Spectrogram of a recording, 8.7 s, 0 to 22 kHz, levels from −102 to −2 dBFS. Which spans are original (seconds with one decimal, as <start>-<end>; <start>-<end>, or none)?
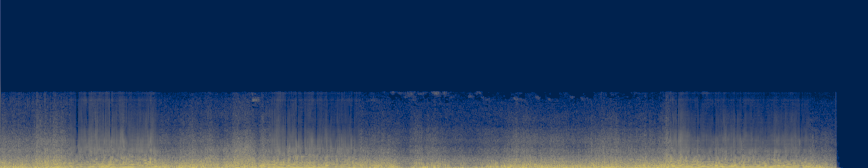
0.0-0.7; 1.6-2.7; 3.6-6.7; 8.1-8.7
